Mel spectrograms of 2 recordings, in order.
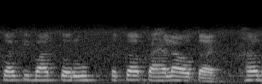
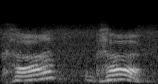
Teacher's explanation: क, ग और अंग इन्हें हम अल्प प्राण कहेंगे, जबकि ख, घ इनको बोलने में समय ज़्यादा लग रहा है, इन्हें हम महाप्राण कहेंगे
